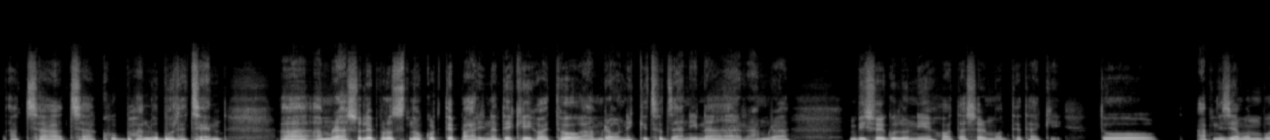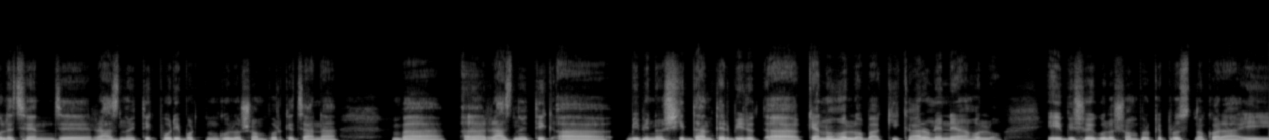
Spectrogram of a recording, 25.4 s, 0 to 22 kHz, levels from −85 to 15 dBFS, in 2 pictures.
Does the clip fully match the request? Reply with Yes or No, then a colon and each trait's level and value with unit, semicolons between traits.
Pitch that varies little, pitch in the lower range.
Yes: narrow, 2.1 semitones; low, 120 Hz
